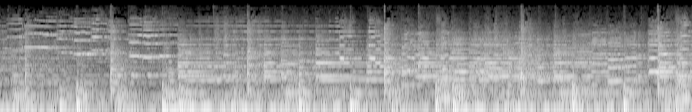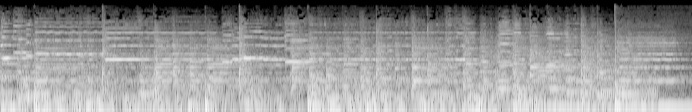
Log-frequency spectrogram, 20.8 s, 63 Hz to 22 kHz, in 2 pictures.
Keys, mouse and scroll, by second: 0.5-1.9 scroll down 3, 2.7 click, 3.8 click, 5.5 click, 7.2 0, 9.2 click, 10.1 click, 11.1-12.0 typing, 13.5 click, 14.8 x, 15.2 i, 16.3 BackSpace, 16.7 1, 18.7-20.5 drag.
